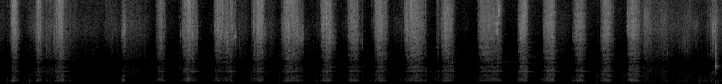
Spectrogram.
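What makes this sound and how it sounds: A large, hollow, textured rubber playground kickball, held in a gloved hand, is rubbed with a yellow sponge. About two dozen short, bright, scratchy rasping strokes repeat at an uneven pace over a faint background hiss.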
